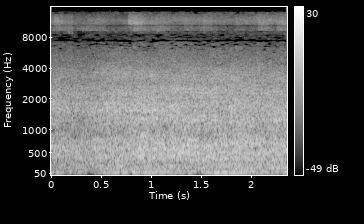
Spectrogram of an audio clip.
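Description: Steady low rumble of background noise in a large exhibition hall, with no voice over it.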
